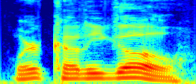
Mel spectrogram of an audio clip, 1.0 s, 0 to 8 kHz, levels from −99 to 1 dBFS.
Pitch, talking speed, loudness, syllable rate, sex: 120 Hz, 245 wpm, -14 LUFS, 6.0 syllables/s, male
